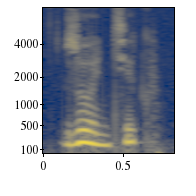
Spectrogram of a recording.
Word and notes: зонтик: /ˈzonʲtʲɪk/

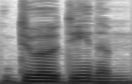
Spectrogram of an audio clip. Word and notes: duodenum: /djuːə(ʊ)ˈdiːnəm/

